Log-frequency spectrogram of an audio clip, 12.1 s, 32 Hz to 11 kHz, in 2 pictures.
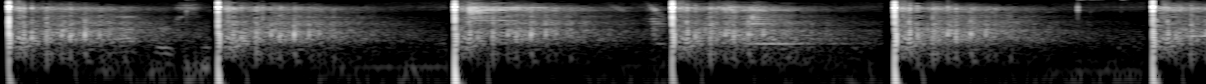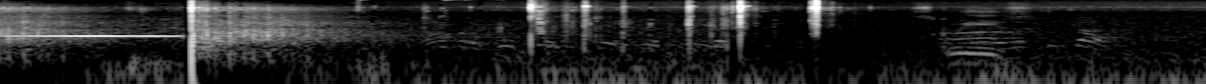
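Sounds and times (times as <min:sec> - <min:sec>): pistol shots echoing: 0:00.0 - 0:07.8
steady ringing tone: 0:06.0 - 0:07.0.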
